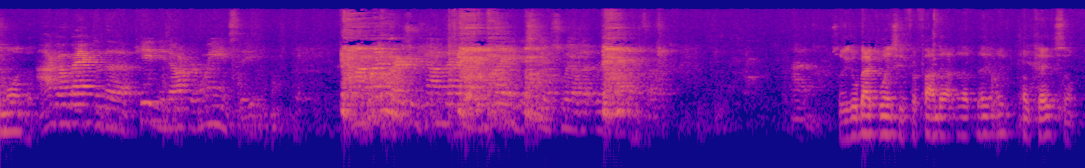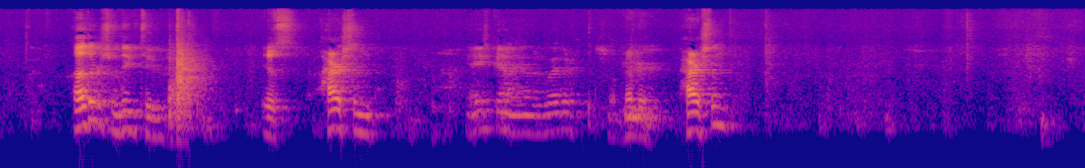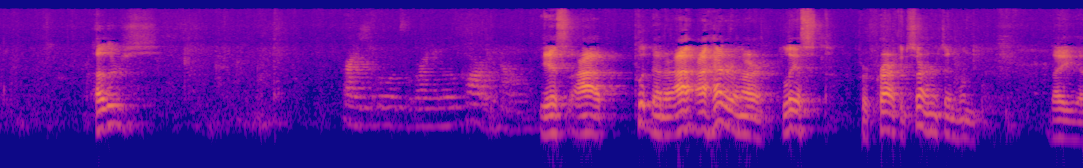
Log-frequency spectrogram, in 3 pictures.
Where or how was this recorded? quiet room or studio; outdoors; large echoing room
large echoing room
